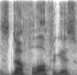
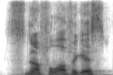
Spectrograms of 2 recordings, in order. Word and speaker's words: Snuffleupagus: Oh yeah, I was saying fluff, like Snuffleupagus. I was doing fluff twice.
